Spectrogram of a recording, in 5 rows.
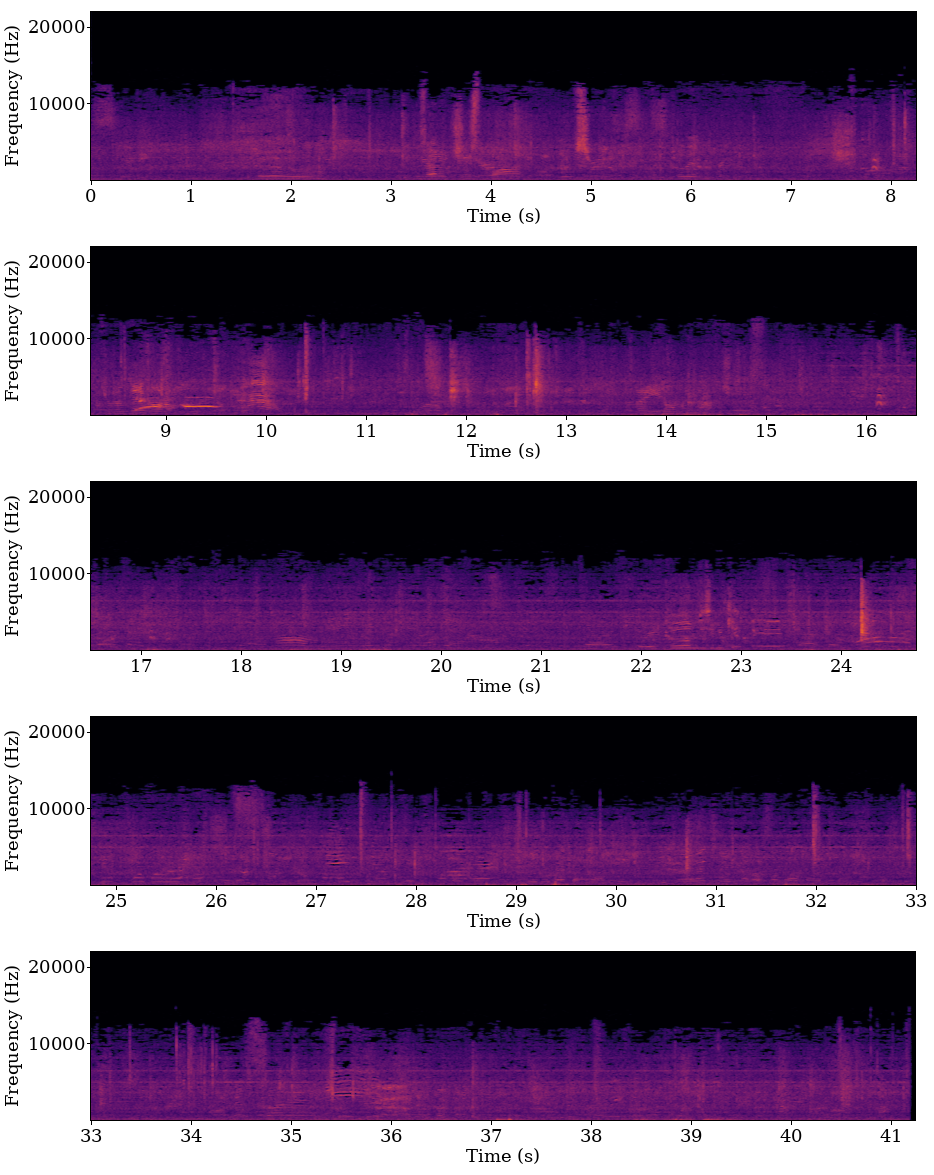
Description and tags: capemay ferry barlong
An empty bar from the starboard deck on the Cape May-Lewes Ferry heading south recorded with DS-40 and edited in Wavosaur.
boat, field-recording, new-jersey, ocean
